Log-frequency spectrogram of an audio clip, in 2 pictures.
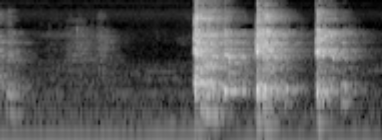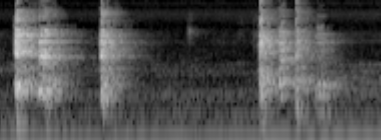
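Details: Adult with asthma coughing: six harsh coughs, a run of five then one more.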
